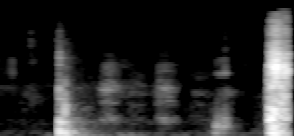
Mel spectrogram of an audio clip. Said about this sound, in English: Oh, that was the first cough of the episode. I lasted this long. Almost made it to the end.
